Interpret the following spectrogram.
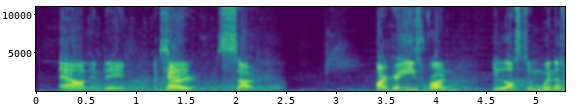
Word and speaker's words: MiCroE: going to see if MiCroE can go even further in this game too. I believe it's pronounced Micro, by the way, according to the chat.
